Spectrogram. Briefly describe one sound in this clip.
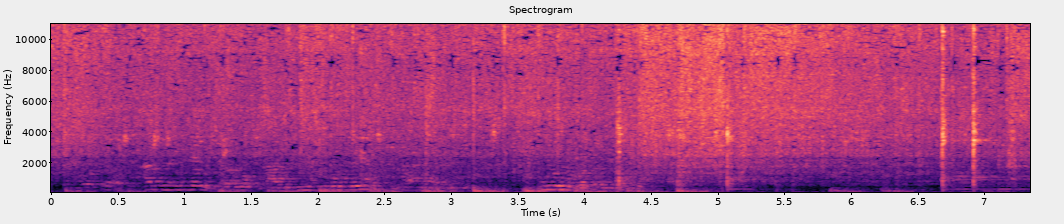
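Sliced onions sizzle in oil in a wok.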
